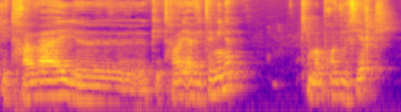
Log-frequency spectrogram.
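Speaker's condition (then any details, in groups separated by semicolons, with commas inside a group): Down syndrome; present from birth, three copies of chromosome 21, slower than others at work and in daily life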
